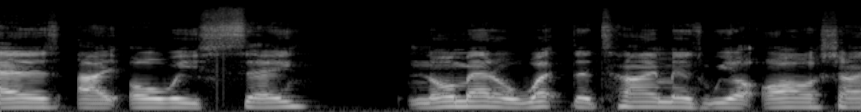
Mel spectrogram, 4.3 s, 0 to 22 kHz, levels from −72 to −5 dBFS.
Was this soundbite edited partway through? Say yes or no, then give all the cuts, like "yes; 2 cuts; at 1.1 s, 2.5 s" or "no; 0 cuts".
no; 0 cuts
